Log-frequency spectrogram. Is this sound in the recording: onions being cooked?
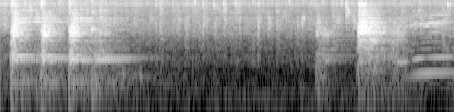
yes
